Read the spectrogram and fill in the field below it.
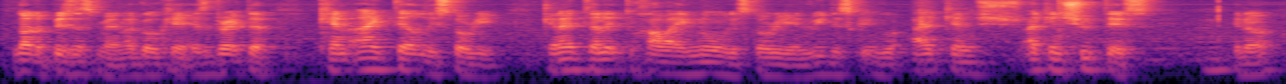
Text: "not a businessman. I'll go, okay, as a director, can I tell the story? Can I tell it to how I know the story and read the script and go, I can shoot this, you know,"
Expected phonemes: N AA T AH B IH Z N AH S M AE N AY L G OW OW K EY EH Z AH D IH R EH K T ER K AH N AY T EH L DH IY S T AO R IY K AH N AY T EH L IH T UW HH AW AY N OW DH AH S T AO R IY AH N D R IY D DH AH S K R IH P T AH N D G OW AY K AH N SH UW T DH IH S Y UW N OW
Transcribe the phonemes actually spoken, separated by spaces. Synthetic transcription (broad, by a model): N AA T AH B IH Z N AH S M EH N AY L G OW OW K EY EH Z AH D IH R EH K T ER K AH N AY T EH L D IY S T AO R IY K AH N AY T EH L IH T UW HH AW AY N OW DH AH S T AO R IY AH N R IY D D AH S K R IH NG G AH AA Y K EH AY K AH N SH UW T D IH S Y UW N OW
